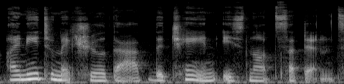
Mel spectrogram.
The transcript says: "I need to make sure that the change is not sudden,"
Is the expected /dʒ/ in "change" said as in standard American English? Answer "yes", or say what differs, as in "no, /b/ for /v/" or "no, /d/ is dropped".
no, /dʒ/ is dropped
